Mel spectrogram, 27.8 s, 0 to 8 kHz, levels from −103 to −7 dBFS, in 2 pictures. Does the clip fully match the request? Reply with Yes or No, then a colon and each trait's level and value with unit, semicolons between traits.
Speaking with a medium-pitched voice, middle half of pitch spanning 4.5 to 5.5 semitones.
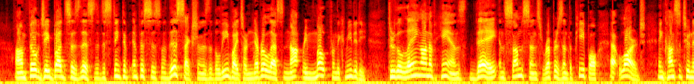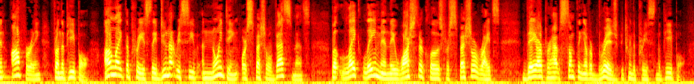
Yes: medium, 150 Hz; average, 5.2 semitones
